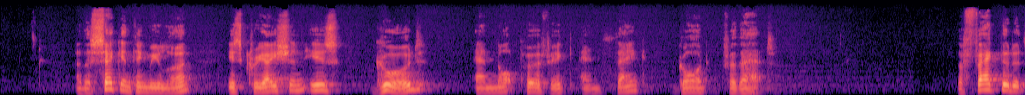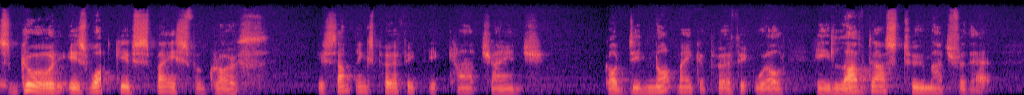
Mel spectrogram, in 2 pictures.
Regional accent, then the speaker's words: Australia; I come from Australia.

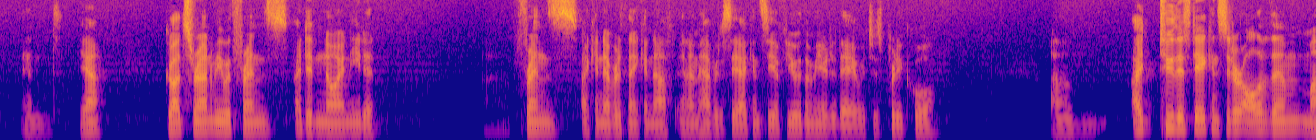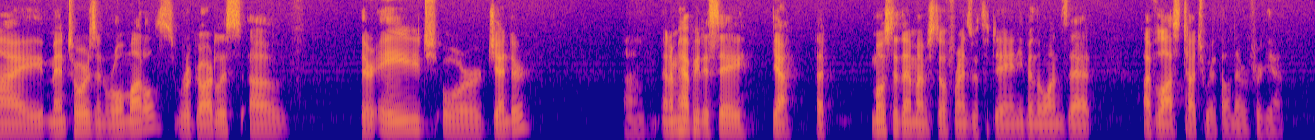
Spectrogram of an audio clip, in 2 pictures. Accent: British Columbia, Canada; I'd like to share a bit of my story with you today. I grew up on Vancouver Island in a non-Christian family

